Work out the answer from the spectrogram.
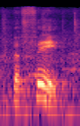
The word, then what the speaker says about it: buffet: Ini pronunciation-nya ada buffet. Karena ini adalah bahasa Prancis ya. Jadi asal kata ini adalah dari negara Prancis ya.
